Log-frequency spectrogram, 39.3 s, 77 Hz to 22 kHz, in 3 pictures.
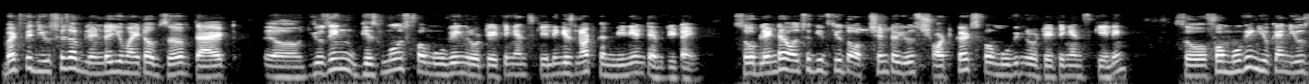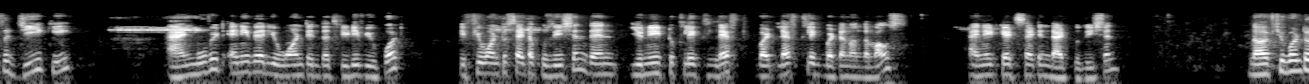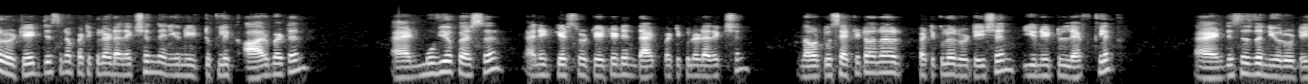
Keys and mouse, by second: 14.1 g, 22.0-24.6 drag, 29.3 r.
